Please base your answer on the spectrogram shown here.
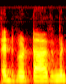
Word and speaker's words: advertisement: Uh for instance, advertisement is often stressed on the third syllable in British English. Advertise. Advertisement. Advertisement. But all the first in American English advertisement.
